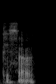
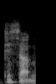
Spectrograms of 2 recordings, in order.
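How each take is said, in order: First: It is said in a relaxed, friendly tone. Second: It is said in a rude, dismissive tone. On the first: The speaker is just saying a friendly goodbye. "it's just cool" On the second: The speaker is telling someone to go away. "it's like I'm saying peace off"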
